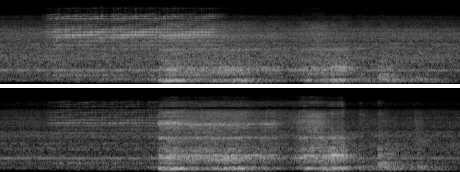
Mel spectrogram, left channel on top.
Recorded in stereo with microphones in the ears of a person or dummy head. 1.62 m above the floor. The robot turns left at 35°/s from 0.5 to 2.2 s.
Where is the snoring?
45° right (ahead or behind), 1.0 m; by 3.5 s 65° right (ahead or behind), 1.0 m.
